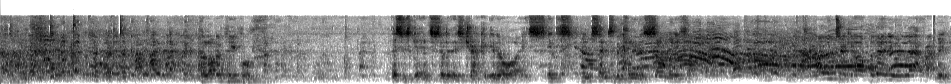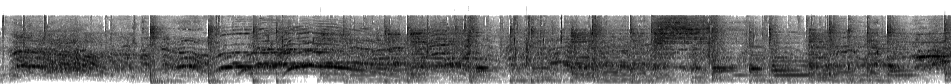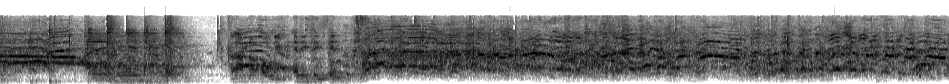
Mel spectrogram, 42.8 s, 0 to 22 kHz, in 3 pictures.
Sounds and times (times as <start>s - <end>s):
Speech: 3.0s - 4.0s, 5.9s - 10.5s, 12.2s - 14.3s, 32.0s - 33.8s
Music: 17.4s - 31.6s.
